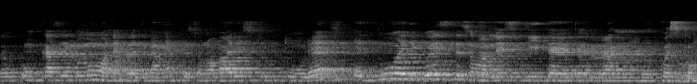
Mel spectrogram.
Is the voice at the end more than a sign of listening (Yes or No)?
No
